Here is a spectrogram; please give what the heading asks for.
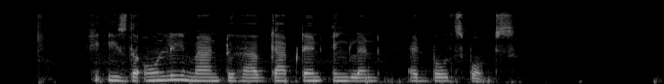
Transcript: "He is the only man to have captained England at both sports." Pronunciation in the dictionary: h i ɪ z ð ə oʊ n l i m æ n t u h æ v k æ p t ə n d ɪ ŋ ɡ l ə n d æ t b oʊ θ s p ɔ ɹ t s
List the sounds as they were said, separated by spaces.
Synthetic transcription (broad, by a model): h i ɪ z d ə oʊ n l i m æ n t u h æ v k æ p t ə n d ɪ ŋ ɡ l ə n d æ t b oʊ t s p ɔ ɹ t s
